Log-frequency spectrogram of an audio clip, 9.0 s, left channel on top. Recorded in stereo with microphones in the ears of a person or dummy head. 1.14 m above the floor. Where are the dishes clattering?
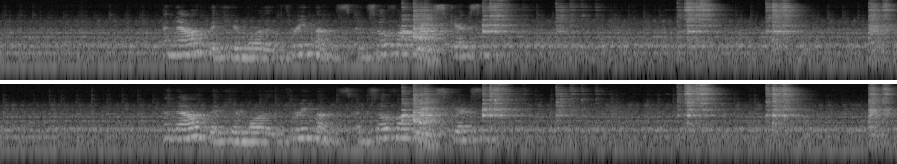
Centre (ahead or behind), 1.0 m.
